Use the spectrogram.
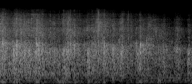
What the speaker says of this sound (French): je vous demande d'applaudir Alexandra.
